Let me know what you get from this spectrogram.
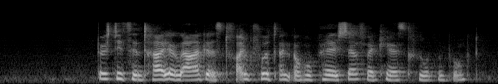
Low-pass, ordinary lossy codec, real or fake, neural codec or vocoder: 7.2 kHz; none; fake; codec, 16 kHz, 1 kbps, FunCodec, trained on LibriTTS, 50 frames a second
